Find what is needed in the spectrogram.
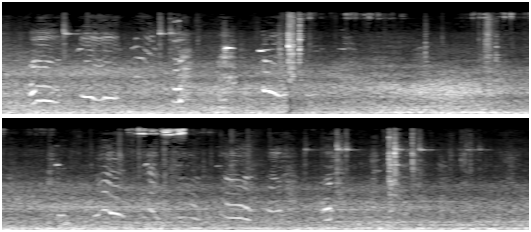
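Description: Dogs whining and whimpering in short cries that rise and fall in pitch, excited greeting sounds at seeing a familiar person again after a long absence. A few sharp clicks come in between the cries.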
